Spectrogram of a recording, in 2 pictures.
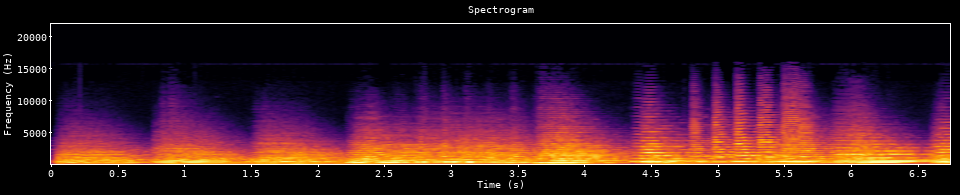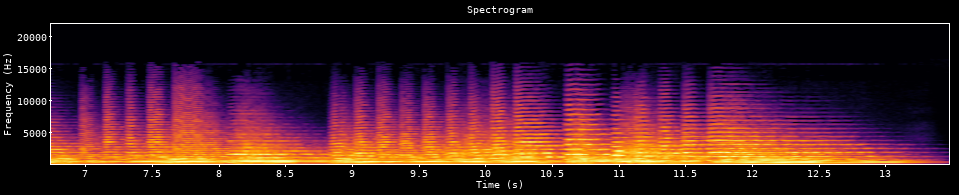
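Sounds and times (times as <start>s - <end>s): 
brass instruments playing: 0.0s - 13.4s.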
